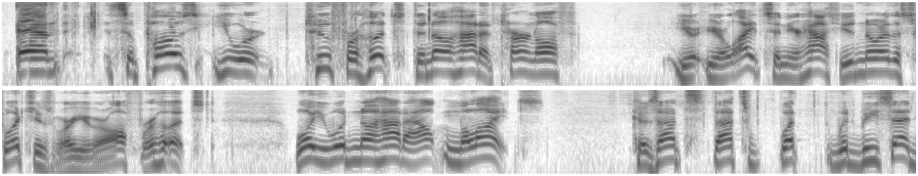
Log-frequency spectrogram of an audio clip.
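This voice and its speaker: An older man chats through a horse-training lesson in a folksy, rambling way, as though telling a story. His voice sits a little high for a man. The sound is dry, with no room echo.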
